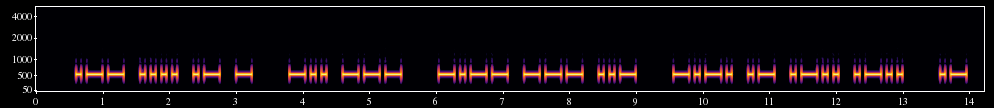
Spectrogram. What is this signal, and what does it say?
Morse code, heard as a keyed tone, about 15 wpm, 550 Hz. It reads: WHAT DO YOU CALL A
